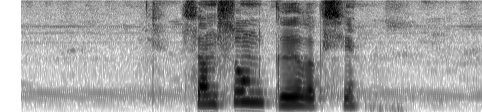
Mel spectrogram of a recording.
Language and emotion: Russian, sad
